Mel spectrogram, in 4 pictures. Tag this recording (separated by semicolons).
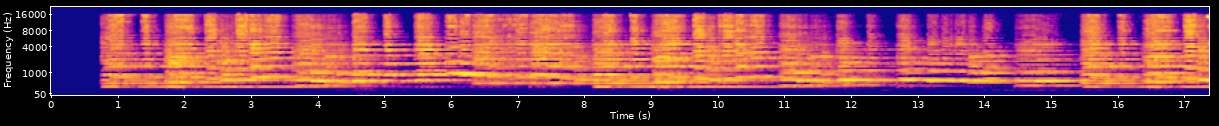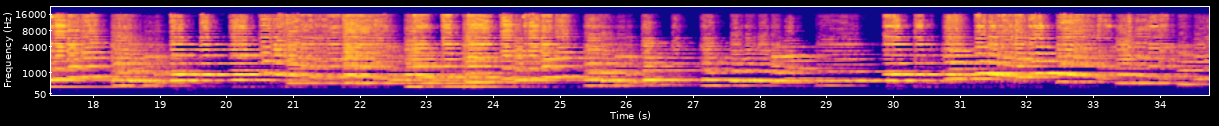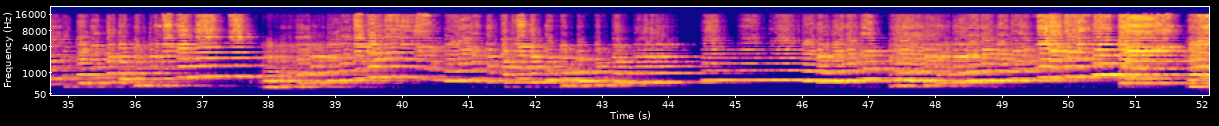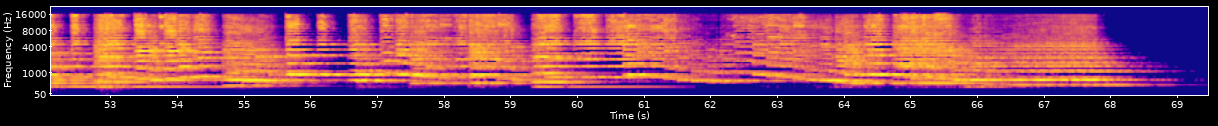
Baroque; Reverb; Violin; Prelude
